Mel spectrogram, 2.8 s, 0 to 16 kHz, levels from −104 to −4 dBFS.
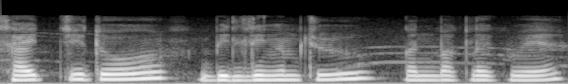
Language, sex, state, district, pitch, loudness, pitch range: Wancho, female, Arunachal Pradesh, Longding, 200 Hz, -15 LUFS, 190-225 Hz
